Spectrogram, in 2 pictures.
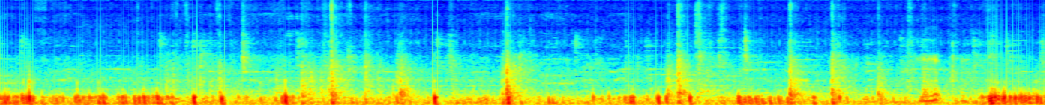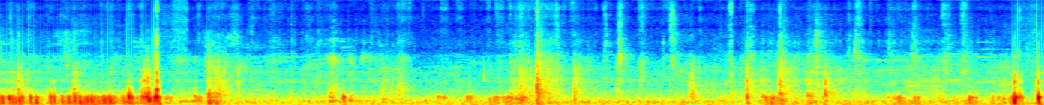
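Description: Boxing gloves thud against a body in a sparring exchange, echoing off concrete.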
